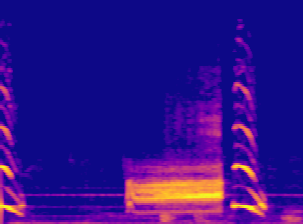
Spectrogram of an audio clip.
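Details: Common iora singing in a garden near a home. The clip opens with the tail of a descending whistle, then a buzzy trill of about a second, then a bright whistle sliding downward.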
